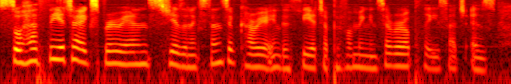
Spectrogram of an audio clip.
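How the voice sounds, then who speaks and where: A woman's voice with a South African accent. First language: Xhosa. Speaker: biography YouTuber. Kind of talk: casual video commentary. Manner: halting, self-correcting.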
